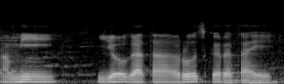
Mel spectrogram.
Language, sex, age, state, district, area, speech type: Marathi, male, 18-30, Maharashtra, Hingoli, urban, spontaneous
